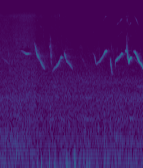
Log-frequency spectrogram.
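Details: A rosefinch in Trabzon gives a quick series of clear, slurred whistles, some falling and some rising, about eight notes in three seconds, over a faint low rumble.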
